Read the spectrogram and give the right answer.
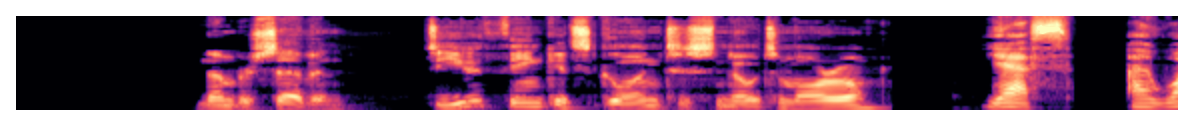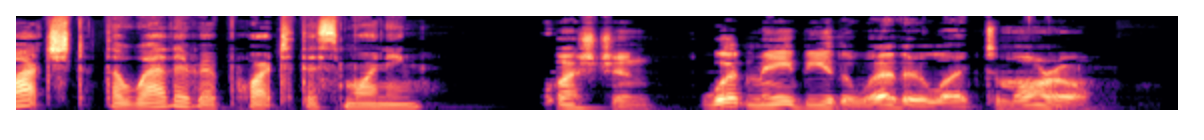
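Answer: Snowy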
